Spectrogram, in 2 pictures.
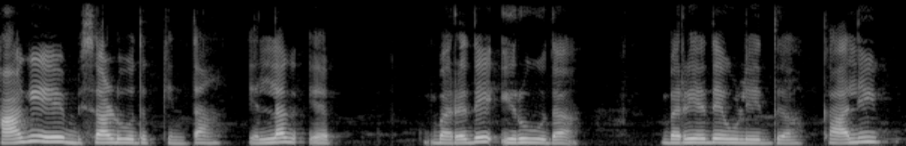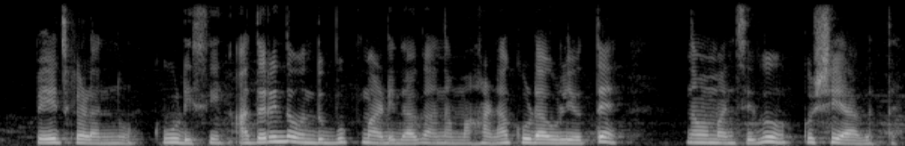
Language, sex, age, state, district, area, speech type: Kannada, female, 18-30, Karnataka, Davanagere, rural, spontaneous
